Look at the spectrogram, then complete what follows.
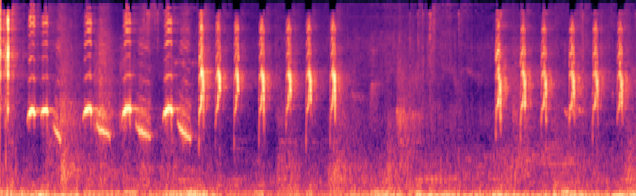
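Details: Long-tailed shrike performing old-style material for tutoring birds: four downward-slurred whistles, then sharp clicking notes repeated about twice a second, a brief gap and more clicks.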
